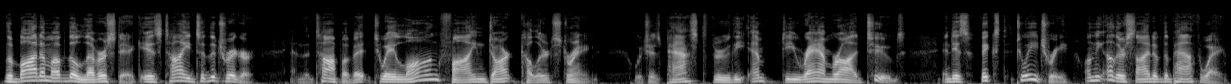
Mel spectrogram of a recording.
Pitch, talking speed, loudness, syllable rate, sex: 125 Hz, 215 wpm, -19 LUFS, 5.1 syllables/s, male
